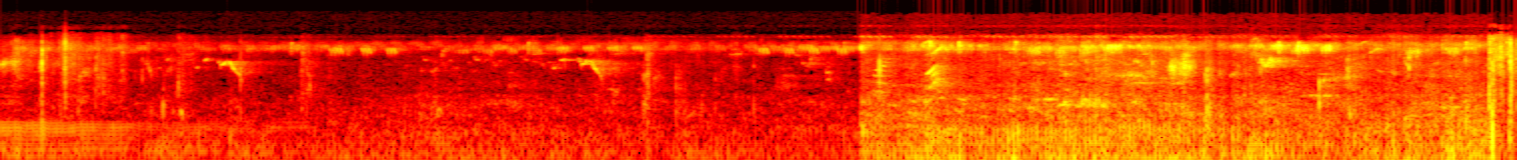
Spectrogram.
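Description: Forest ambience: a steady, high insect drone with a few birds calling in short, downward-sliding notes. About two-thirds of the way in, a louder rushing noise comes in abruptly and stays to the end.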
